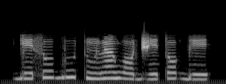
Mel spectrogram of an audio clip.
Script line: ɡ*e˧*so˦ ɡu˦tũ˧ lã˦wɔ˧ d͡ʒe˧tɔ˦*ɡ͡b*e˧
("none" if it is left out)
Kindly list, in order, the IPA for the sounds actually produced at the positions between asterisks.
e˧, ɡ͡b

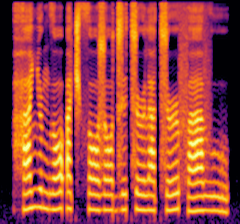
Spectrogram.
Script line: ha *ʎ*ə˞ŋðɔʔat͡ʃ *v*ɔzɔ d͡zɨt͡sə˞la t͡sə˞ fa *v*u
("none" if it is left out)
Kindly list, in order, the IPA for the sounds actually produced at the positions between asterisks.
ʎ, θ, v

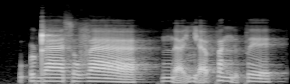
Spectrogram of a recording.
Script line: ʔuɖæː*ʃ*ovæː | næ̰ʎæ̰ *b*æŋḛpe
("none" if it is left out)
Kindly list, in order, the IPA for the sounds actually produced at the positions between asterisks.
s, p

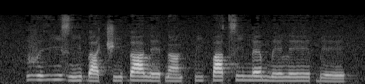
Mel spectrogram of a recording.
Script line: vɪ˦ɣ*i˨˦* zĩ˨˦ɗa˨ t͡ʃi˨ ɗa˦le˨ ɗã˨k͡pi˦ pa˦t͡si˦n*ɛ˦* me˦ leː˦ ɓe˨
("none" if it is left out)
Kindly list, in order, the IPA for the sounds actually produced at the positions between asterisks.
i˦, ɛ˦

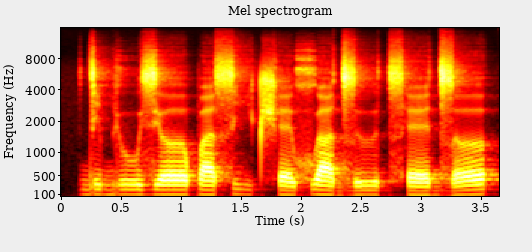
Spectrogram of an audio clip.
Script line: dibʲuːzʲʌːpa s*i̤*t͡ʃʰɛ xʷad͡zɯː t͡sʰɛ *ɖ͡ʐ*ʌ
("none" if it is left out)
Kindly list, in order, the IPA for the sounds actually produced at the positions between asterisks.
i̤, d͡z

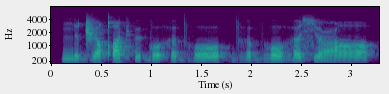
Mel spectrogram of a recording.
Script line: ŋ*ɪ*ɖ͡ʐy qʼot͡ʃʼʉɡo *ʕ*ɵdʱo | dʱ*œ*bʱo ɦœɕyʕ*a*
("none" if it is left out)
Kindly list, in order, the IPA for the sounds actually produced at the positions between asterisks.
i, h, ɵ, ɑ

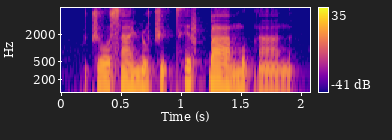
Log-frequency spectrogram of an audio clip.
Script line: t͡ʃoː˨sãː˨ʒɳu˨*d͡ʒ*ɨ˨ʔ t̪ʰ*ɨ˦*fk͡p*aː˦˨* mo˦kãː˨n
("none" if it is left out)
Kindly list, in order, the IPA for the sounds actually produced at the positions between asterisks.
t͡ʃ, e˦, aː˦˨

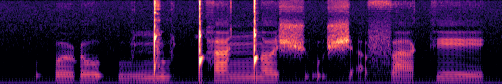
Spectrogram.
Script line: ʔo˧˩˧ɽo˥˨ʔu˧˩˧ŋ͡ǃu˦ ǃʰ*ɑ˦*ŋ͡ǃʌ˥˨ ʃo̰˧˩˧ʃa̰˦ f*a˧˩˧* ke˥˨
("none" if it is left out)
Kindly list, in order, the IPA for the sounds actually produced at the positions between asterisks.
a˦, a˧˩˧

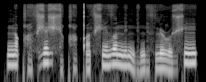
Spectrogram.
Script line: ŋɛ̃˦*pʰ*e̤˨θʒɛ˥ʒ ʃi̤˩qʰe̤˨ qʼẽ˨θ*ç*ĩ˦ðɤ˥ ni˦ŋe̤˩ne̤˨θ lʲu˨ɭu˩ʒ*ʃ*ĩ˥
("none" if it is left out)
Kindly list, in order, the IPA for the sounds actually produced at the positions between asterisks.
qʰ, ʃ, ʃ

